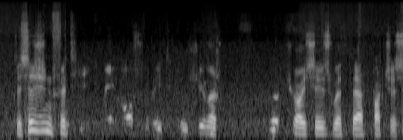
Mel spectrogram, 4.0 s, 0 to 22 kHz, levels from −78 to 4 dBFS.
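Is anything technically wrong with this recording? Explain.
Yes, two faults overlap near the start of this speech clip.

Other side's voice leaking through, from 0.69 to 0.76 s: a faint second voice, roughly 20 dB below the talker, slips in briefly. This is likely loudspeaker playback of the far end that the echo canceller failed to remove from the microphone.

Speech suppressed in double talk, from 0.74 to 2.97 s: the talker's level sinks, at its deepest by around 20 dB, over about two seconds. Both sides were likely speaking at once, and the echo canceller, unable to separate them, turned everything down.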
